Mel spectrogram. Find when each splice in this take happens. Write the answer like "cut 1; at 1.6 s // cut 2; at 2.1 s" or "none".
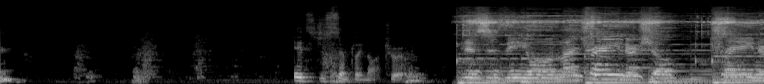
cut 1; at 4.5 s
